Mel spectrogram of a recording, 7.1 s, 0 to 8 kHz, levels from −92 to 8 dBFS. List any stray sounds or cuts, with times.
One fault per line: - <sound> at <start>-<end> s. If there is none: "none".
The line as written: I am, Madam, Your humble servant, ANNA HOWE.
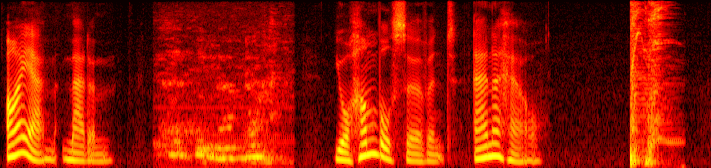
- sigh at 1.5-3.0 s
- thud at 6.3-6.9 s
